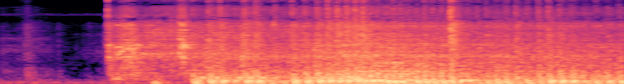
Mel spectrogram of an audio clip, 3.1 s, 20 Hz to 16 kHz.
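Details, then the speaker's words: Honda 300 Fourtrax ATV, bought not running: the single-cylinder fires into a lumpy, uneven idle that won't settle, then dies immediately; cause unknown. "Dies immediately. All right. Well, I mean, it was idling."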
